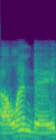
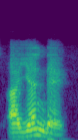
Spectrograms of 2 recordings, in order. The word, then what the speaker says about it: Allende: We pronounce it Allende, but it's Allende, who promptly began to impose a Marxist dictatorship on Chile.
